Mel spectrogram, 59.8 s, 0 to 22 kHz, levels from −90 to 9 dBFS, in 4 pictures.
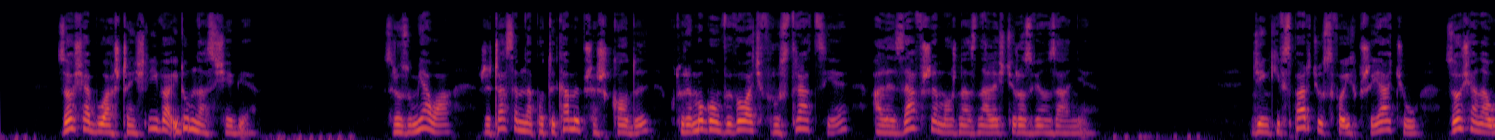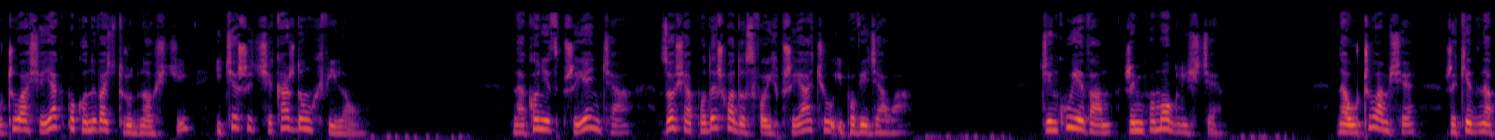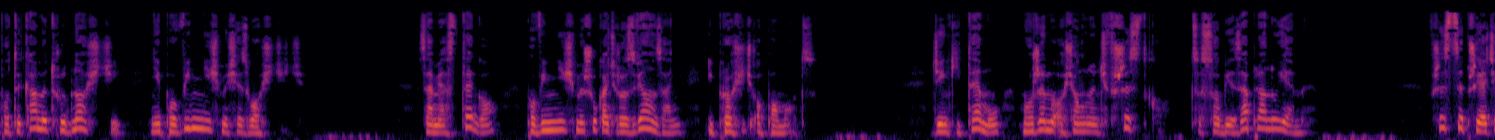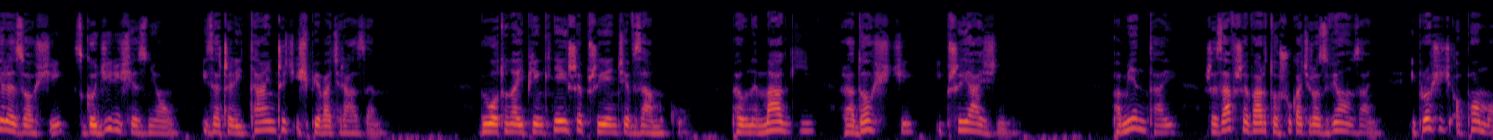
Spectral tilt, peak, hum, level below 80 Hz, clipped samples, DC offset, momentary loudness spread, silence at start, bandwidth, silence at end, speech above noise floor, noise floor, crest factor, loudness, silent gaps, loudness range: -3.5 dB/octave; -18 dBFS; none; -72 dBFS; under 0.1%; under 0.1%; 14 LU; 0.15 s; 16 kHz; 0 s; 42 dB; -79 dBFS; 20 dB; -37 LUFS; none; 5 LU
